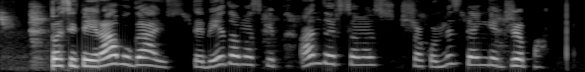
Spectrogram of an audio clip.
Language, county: Lithuanian, Tauragė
